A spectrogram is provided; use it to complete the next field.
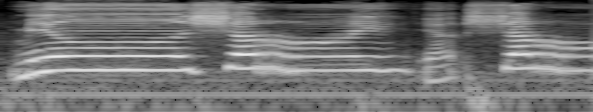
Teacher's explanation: Jadi dia nadanya dinaikkan pada saat pengucapan huruf ro bertasdid, ya, dinaikkan.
